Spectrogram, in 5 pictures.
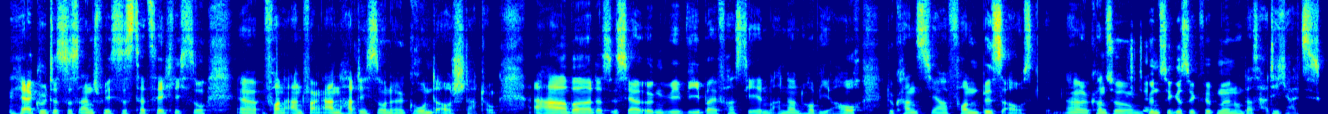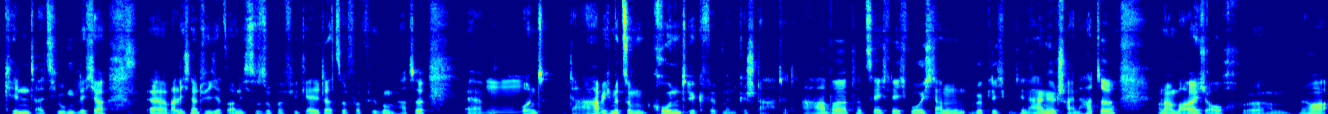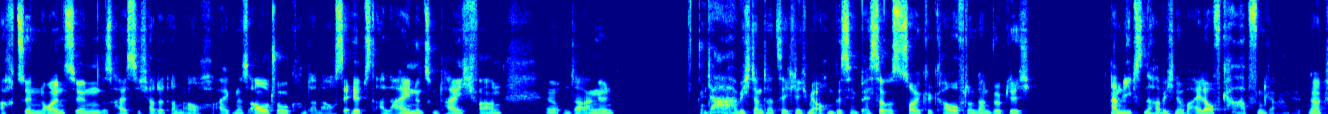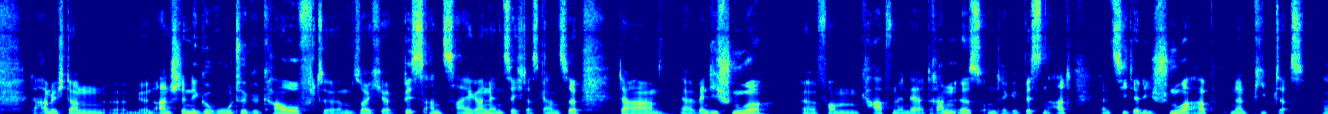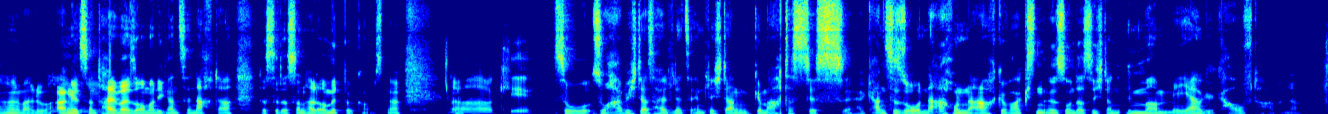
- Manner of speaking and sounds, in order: none
- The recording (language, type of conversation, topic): German, podcast, Was ist dein liebstes Hobby?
